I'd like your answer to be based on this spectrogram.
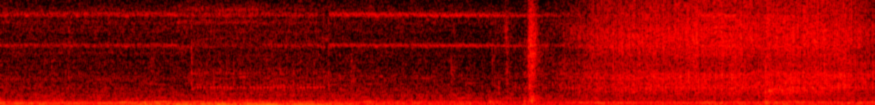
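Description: Freshly poured Albino Rhino gluten-free beer from Nickel Brook fizzes with a continuous, faint, hissing crackle of bubbles, close and steady, growing slightly brighter toward the end, with no talk.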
